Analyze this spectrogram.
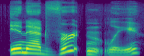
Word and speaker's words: inadvertently: And inadvertently stresses the second syllable. Inadvertently.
